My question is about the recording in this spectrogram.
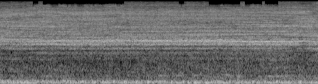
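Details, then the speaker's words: Ford van idling after transmission job: loud steady hiss over low engine rumble from a vacuum leak; a loose part had fallen and was hitting the fan, needs repair. "There's a vacuum leak right here. And what happened is this thing was hitting against the fan making a noise like that."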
